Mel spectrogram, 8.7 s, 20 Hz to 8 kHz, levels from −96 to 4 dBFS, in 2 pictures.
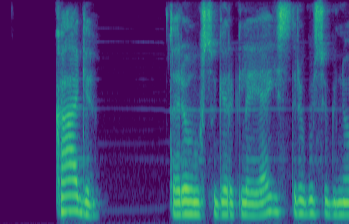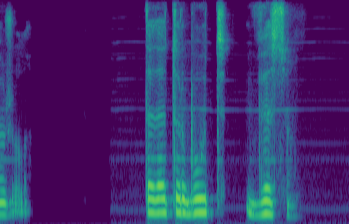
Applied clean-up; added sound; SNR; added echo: neural separator model SepFormer DNS4.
